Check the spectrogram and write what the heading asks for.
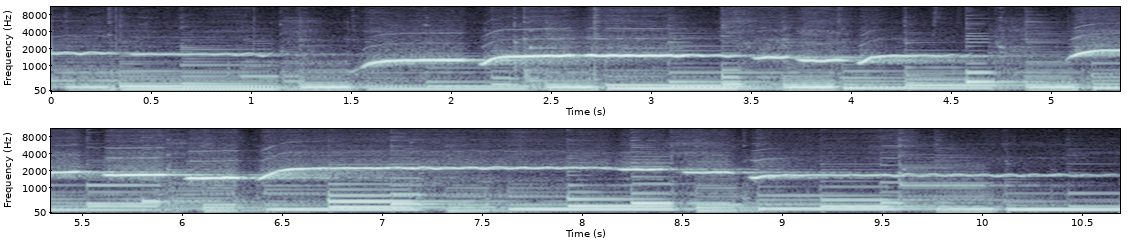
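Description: A slow, lyrical melody whistled clearly in the foreground, with sliding pitch changes, over steady sustained chords from an electric guitar playing underneath throughout.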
